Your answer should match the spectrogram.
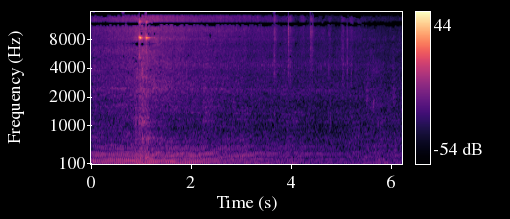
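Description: A motor vehicle's engine rumbling close by, loudest about a second in and then slowly fading away.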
